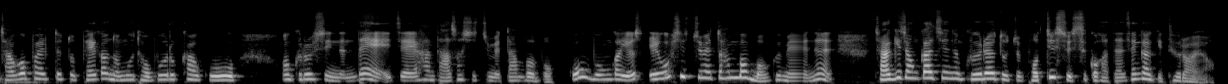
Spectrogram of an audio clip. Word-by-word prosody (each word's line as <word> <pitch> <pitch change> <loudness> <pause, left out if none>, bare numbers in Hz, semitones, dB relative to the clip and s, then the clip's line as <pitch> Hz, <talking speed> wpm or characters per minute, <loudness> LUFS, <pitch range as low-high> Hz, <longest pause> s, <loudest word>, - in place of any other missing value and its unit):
작업할 250 +5 0
때 245 -1 -5
또 215 - -5
배가 220 +5 0
너무 215 -2 -2
더부룩하고 200 -1 +1 0.4
어 230 0 -1
그럴 230 +2 -1
수 235 -3 -4
있는데. 175 +5 0
이제 180 -1 -1
한 205 +2 -5
5 165 +7 -5
시쯤에 195 -6 -7
또 175 - -7
1 175 0 -6
번 170 -3 -2
먹고 245 - -1
뭔가 230 -2 0
여서 - - +1
7 265 +10 +2
시쯤에 350 -6 +1
또 300 - -1
1 310 +2 0
번 310 -4 +4
먹으면은 175 +5 -3 0.4
자기 230 +7 +6
전까지는 290 -3 +2
그래도 240 -1 +4
좀 190 - -6
버틸 185 - +3
수 340 +3 +1
있을 220 - -4
것 185 - -1
같다는 160 0 -7
생각이 240 +2 0
들어요. 150 - -6
220 Hz, 335 characters per minute, -25 LUFS, 185-255 Hz, 0.4 s, 자기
